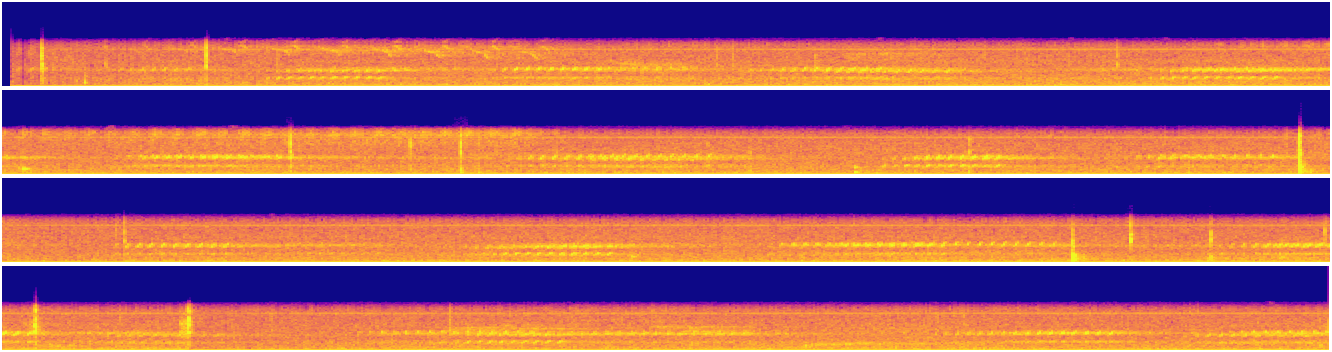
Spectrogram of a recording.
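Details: Tree frogs in Ontario give short, bright chirps, repeated steadily in an overlapping chorus, with occasional sharp crackles from a campfire.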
